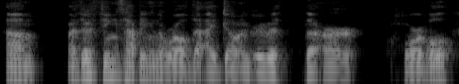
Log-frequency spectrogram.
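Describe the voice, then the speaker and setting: A man's voice: mid-range voice, fairly quick. A male podcast co-host with a mid-range voice, talking in a loose, rambling way. He swears freely and keeps restarting his thoughts. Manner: rambling, profane, frequent restarts. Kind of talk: casual podcast chat.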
